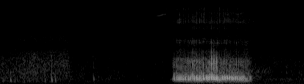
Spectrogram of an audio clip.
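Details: Sleeping female Chihuahua snoring: faint soft breathing, then one loud rough snore lasting nearly a second on inhalation.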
